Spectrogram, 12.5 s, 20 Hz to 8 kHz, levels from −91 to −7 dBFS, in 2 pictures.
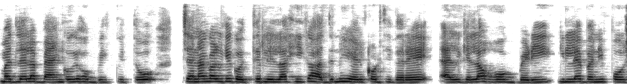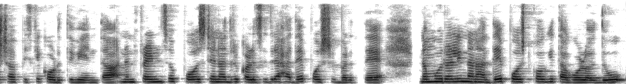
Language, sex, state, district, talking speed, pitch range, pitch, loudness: Kannada, female, Karnataka, Mysore, 160 wpm, 230-255 Hz, 240 Hz, -16 LUFS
